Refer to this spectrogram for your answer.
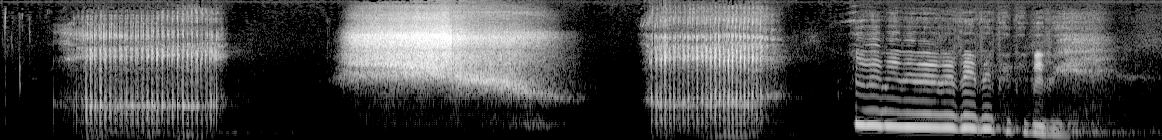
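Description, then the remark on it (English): Loud snoring from a man, Jonah, fast asleep in the innermost part of a ship during a storm at sea: four heavy, rasping breaths in a slow in-and-out rhythm, the last ending in a whistling, downward-sliding snort. There is no talking. “But Jonah had gotten down into the innermost part of the ship and had laid down and was fast asleep.”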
